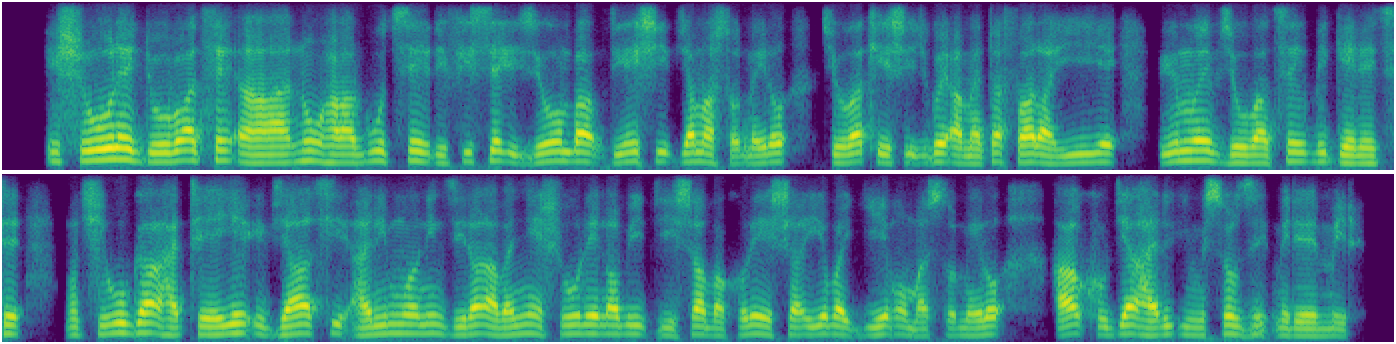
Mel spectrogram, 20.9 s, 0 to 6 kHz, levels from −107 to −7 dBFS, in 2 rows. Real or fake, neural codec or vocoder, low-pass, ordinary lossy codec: fake; codec, 16 kHz in and 24 kHz out, 0.9 kbps, LongCat-Audio-Codec, four codebook decoder; 5.4 kHz; Opus, 32 kbps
